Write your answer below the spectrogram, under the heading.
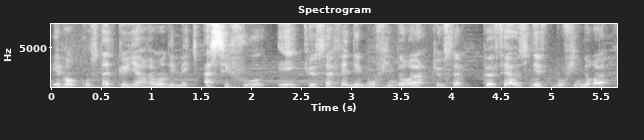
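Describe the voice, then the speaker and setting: Rambling young French man, slightly high voice. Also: fairly quick, a little mellow, faint music behind. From France. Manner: rambling, many restarts and fillers. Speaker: YouTuber. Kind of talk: casual vlog talk.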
